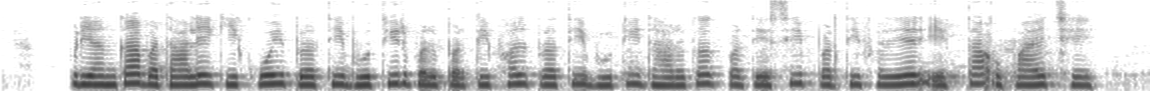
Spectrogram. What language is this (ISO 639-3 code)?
mag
